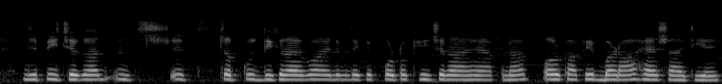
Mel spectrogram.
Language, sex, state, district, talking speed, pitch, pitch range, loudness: Hindi, female, Uttar Pradesh, Muzaffarnagar, 205 wpm, 220 Hz, 215-230 Hz, -30 LUFS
